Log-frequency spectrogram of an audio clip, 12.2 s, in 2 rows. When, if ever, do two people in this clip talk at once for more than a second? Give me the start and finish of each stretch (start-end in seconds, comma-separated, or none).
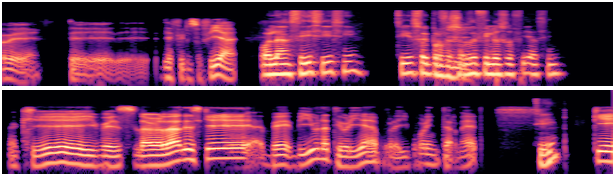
none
